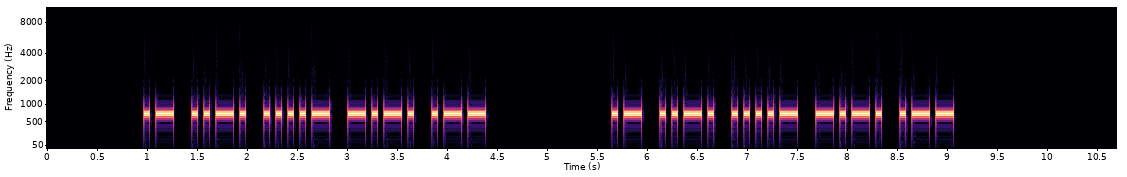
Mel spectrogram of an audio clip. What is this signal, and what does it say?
Morse code, heard as a keyed tone, about 20 wpm, 700 Hz. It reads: AF4CW AF4CW
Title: USA Call Signs - 5 Characters - Repeated 2x - 20wpm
